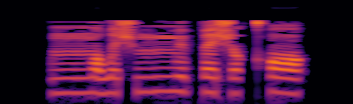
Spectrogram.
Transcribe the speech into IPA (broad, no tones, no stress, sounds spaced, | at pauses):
nː ɔ w ə ʃ mː ʏ p ɛ ʃ ɔ kʰ ɔ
